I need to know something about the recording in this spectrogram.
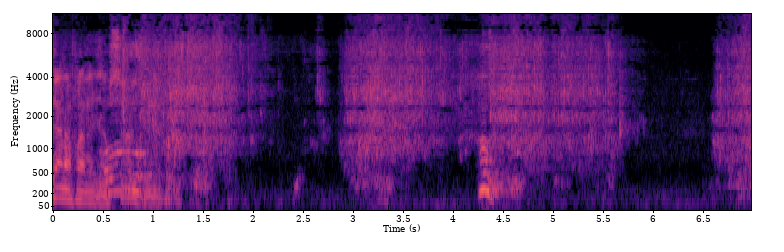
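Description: Water splashes as a swimmer paddles and dives.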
